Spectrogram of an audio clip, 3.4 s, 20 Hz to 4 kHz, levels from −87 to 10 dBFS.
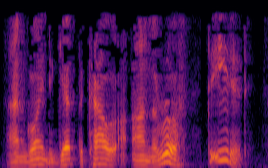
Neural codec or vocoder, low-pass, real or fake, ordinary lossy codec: none; 3.6 kHz; real; MP3, 16 kbps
